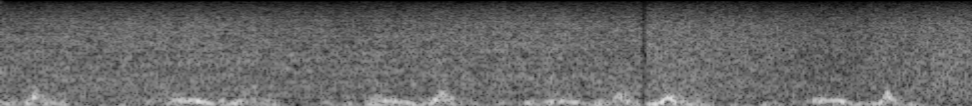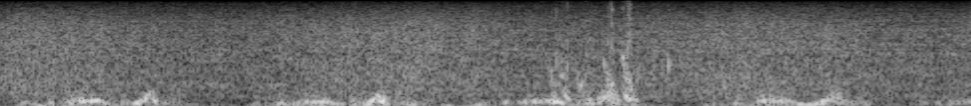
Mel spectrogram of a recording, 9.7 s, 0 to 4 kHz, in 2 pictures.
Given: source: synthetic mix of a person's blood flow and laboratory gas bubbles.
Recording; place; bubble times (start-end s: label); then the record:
Doppler ultrasound of blood flow; precordium
7.58-8.08 s: bubbles
8.15-8.23 s: bubbles
From the record:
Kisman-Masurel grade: 213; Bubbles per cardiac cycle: several, 3 to 8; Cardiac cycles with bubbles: 1 to 10%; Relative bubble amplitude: loud (0.450 to 0.775); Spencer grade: 1 (occasional bubble signal discernible with the cardiac motion signal, with majority of cardiac periods free of bubbles); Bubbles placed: anywhere in the cardiac cycle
